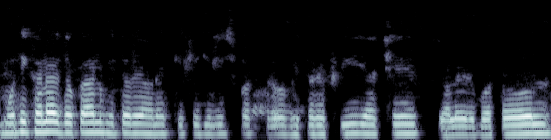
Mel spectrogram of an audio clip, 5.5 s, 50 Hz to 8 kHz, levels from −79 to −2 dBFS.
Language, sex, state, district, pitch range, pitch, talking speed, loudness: Bengali, male, West Bengal, Paschim Medinipur, 140-150 Hz, 145 Hz, 120 wpm, -17 LUFS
